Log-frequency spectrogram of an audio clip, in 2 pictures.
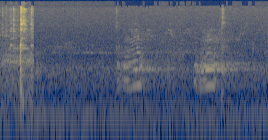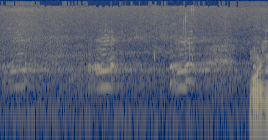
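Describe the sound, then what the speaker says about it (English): Several geese honk repeatedly in a loose, overlapping series from some distance over flooded timber by a lake, against a quiet outdoor background. "Morning, geese."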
